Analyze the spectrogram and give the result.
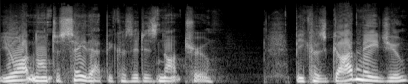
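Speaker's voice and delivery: very gentle, soft-spoken delivery. Retelling the reply to someone who said they were too dumb: retelling a very gentle reply. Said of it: "I very gently said".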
